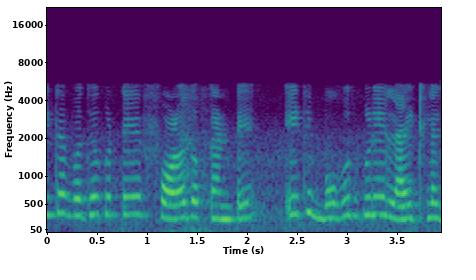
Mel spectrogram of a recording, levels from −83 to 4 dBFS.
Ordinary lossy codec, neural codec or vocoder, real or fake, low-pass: AAC, 48 kbps; none; real; 5.4 kHz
